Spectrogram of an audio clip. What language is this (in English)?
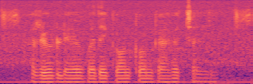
Bhojpuri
